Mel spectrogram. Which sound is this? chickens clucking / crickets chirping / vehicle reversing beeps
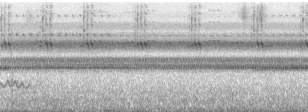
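crickets chirping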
